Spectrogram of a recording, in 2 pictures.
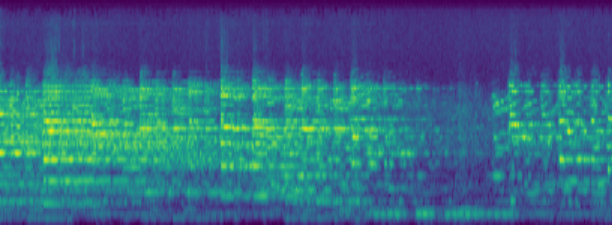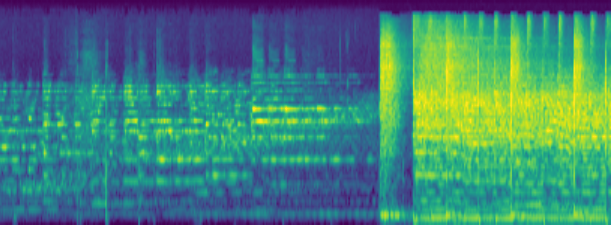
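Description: An electric guitar plays a repeating, shimmering lick drenched in echo and chorus effects, then the full band crashes in loudly with drums near the end.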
